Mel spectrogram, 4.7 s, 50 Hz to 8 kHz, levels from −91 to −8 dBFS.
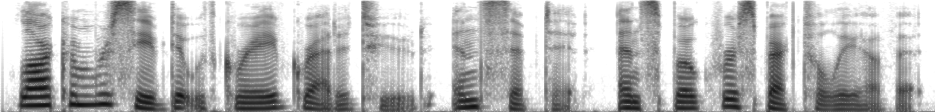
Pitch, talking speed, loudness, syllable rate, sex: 165 Hz, 180 wpm, -20 LUFS, 6.1 syllables/s, female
